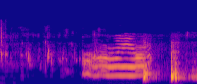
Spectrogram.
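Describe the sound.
A cat meows on the bar of a quiet, nearly empty saloon. One long, drawn-out, tonal meow holds steady before cutting off, with a few short, faint sounds around it.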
